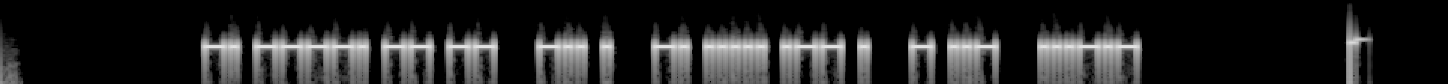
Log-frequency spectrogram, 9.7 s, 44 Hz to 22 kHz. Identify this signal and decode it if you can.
Morse code, heard as a keyed tone, about 28 wpm, 700 Hz. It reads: N9MM DE N5WE TU <SK>
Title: Practice QSO - Exchange 4 - Ending - 28wpm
